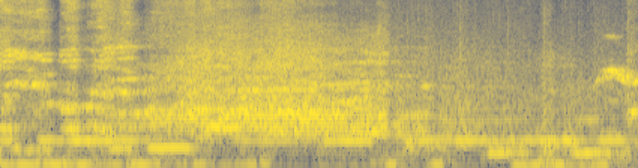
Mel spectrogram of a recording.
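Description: Live music with a long held note over a steady low beat, and a crowd cheering and shouting over it about a second in for a second or so.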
